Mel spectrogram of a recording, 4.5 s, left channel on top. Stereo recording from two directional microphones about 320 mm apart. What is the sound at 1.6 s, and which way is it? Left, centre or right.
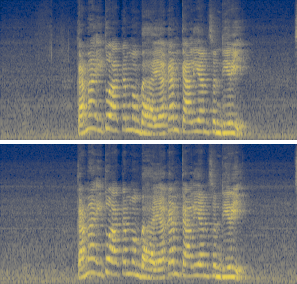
A woman's voice, centre.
